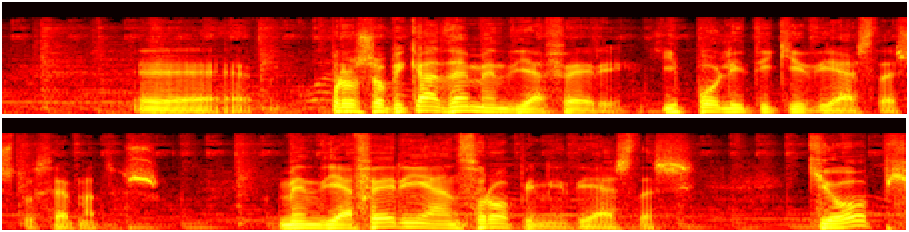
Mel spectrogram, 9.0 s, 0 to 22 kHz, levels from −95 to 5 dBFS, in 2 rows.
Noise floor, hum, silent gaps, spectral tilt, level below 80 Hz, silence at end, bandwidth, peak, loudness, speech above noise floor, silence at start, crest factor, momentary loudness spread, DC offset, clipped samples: -41 dBFS; none; none; -5 dB/octave; -42 dBFS; 0 s; 12.5 kHz; -2 dBFS; -20 LUFS; 22 dB; 0.05 s; 18 dB; 13 LU; under 0.1%; under 0.1%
